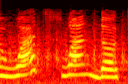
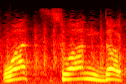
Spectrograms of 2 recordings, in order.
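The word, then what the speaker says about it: Wat Suan Dok: c'est le Wat Swan Dock.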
